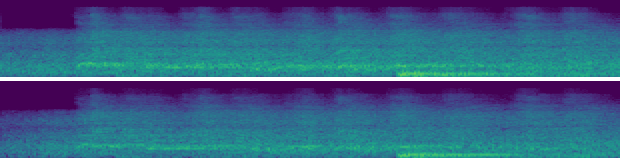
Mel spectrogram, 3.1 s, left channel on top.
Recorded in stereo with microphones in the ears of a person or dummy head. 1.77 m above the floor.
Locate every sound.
0.4 s scissors: 5° left (ahead or behind), 1.1 m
